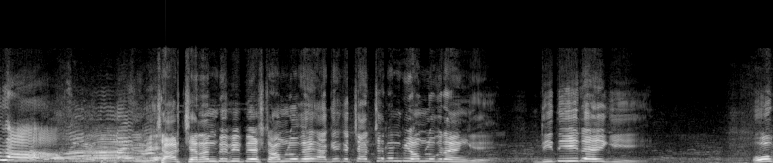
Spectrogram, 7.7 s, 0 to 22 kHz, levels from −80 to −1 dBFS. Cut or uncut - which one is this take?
cut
